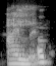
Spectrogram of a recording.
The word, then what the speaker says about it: island: This one is island, which is the S sound here is silent. I think it's silent. No, I silent. The S sound is silent in island.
